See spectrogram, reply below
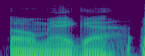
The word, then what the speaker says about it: Omega: Like, it's Omega, okay, everyone? – Yeah. – Pronounce it correctly.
